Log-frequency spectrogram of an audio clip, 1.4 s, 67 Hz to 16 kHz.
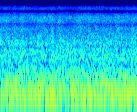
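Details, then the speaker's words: LeBlond Regal 13" x 30" engine lathe headstock in rotation with a steady low gear-mesh growl rising and falling with spindle speed, not a ticking; otherwise machine in nice shape. "you can hear the headstock it's not a ticking it's more of a mesh as you can hear it in rotation"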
